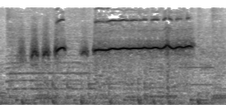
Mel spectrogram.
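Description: Someone whistles a few quick, short notes, then holds one long, steady, high whistle for over a second before stopping. It is clear, with no talking over it.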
